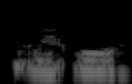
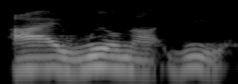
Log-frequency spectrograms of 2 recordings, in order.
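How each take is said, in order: First: Very quiet, subdued repetition; soft echo. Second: Slow, firm declaration; leading a recitation. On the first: Preacher repeating a vow along with the congregation, very soft echo. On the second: Preacher giving the congregation a vow to repeat, slow firm lead. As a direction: lay it down word by word. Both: Shown as a demonstration. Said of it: "And then repeat with me".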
